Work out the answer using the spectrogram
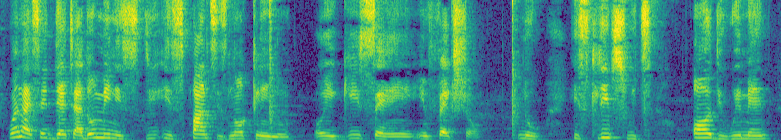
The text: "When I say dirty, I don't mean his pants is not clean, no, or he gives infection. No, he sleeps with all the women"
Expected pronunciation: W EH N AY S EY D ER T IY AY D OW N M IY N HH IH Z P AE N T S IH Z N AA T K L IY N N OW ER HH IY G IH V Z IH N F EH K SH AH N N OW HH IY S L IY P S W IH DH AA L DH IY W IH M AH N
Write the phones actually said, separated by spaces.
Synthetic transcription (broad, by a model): W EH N AY S EY D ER T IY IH D OW N M IY N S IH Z P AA N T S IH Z N AA T K L IY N N OW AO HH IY G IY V S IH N F EH K SH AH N N OW HH IY S L IY P S W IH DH AA L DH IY W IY M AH N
